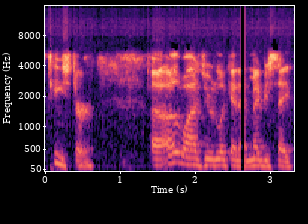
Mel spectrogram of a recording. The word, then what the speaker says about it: Teaster: You say his name is Kester. Teaster. No, Teaster.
